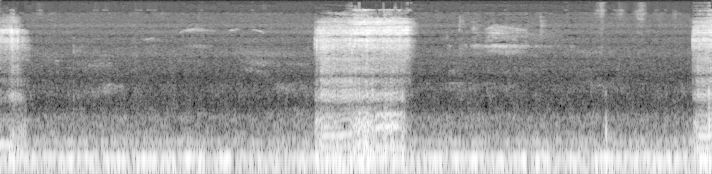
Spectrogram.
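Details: Lilac male BearCoat Shar-Pei puppy sleeping, with a steady low rumbling snore broken by a louder snorting breath; snoring.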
